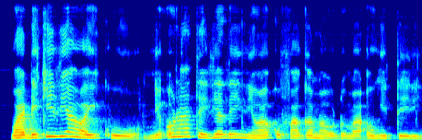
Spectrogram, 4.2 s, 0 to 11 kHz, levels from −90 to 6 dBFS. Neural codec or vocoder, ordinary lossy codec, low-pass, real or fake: vocoder, 22.05 kHz, 80 mel bands, HiFi-GAN; none; none; fake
